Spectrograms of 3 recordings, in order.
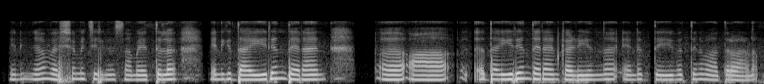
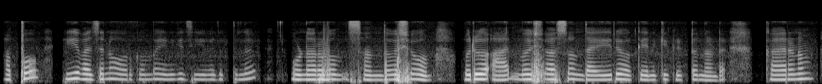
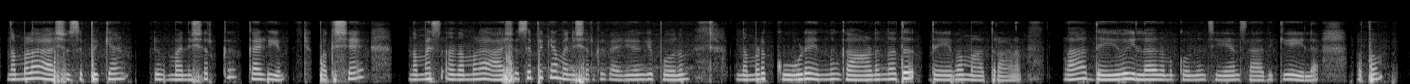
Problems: low volume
